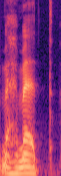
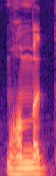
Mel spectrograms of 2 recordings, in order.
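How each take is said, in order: First: It is said as Mehmet, ending in a t. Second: It is said as Mohammad, with an h sound. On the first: "Turkish में इसे मेहमत कहते हैं" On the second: "हमारे यहाँ Pakistan India में मोहम्मद कहते हैं"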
